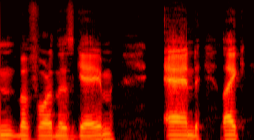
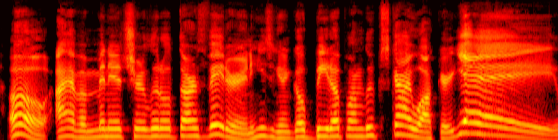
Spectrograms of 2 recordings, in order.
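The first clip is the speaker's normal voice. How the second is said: high, louder, gleeful cheer; mock excited newcomer; 7 semitones higher, 5 dB louder than usual. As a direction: play a thrilled beginner with his Vader. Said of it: "they can just be excited".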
